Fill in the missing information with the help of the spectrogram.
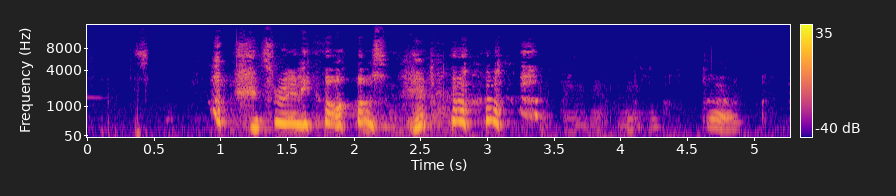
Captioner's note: laughter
